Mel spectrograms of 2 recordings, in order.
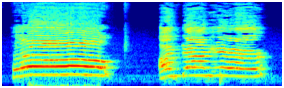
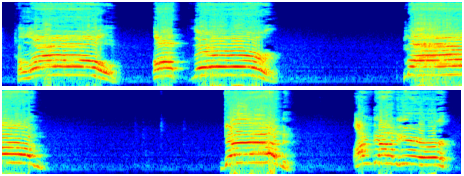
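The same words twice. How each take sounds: First: Put-on high, loud little-kid call; a small kid yelling up at the tall people, high and loud; shouting up. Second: Put-on high, loud little-kid shout upward; a toddler calling up to mom and dad, high and loud. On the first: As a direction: shout up from way down below. Toddler calling up again. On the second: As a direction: yell up to the giants from the floor. Toddler calling up to tall parents.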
